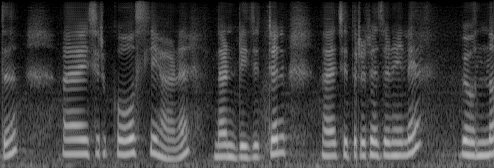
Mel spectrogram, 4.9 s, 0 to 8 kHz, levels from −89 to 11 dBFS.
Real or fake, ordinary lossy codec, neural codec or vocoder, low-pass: fake; none; codec, 16 kHz, 0.7 kbps, FocalCodec; none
